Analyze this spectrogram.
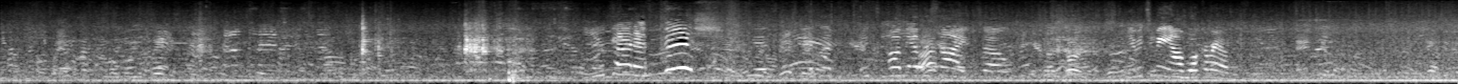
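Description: A crowd of adults chatters outdoors close by.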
